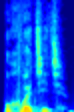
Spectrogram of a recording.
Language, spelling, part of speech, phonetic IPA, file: Russian, ухватить, verb, [ʊxvɐˈtʲitʲ], Ru-ухватить.ogg
- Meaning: 1. to catch, to lay hold of, to grasp 2. to understand, to catch, to grasp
